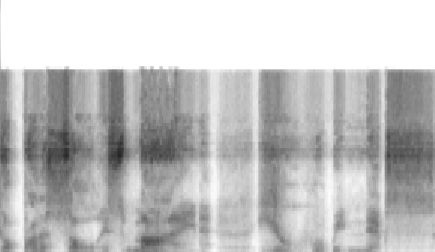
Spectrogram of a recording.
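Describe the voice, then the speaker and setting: Hissing and raspy, a man's put-on character voice crawls along at a very slow pace. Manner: menacing, subtle.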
